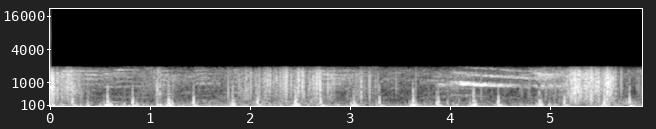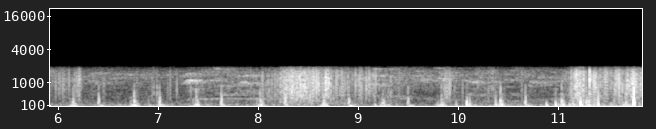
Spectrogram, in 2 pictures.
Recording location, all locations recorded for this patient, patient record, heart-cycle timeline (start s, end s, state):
tricuspid valve (TV)
aortic valve (AV)+pulmonary valve (PV)+tricuspid valve (TV)+mitral valve (MV)
#Age: Child
#Sex: Female
#Height: 136.0 cm
#Weight: 18.5 kg
#Pregnancy status: False
#Murmur: Absent
#Murmur locations: nan
#Most audible location: nan
#Systolic murmur timing: nan
#Systolic murmur shape: nan
#Systolic murmur grading: nan
#Systolic murmur pitch: nan
#Systolic murmur quality: nan
#Diastolic murmur timing: nan
#Diastolic murmur shape: nan
#Diastolic murmur grading: nan
#Diastolic murmur pitch: nan
#Diastolic murmur quality: nan
#Outcome: Abnormal
#Campaign: 2015 screening campaign
0.00	0.32	unannotated
0.32	0.52	diastole
0.52	0.68	S1
0.68	0.82	systole
0.82	0.92	S2
0.92	1.12	diastole
1.12	1.30	S1
1.30	1.40	systole
1.40	1.54	S2
1.54	1.76	diastole
1.76	1.90	S1
1.90	2.06	systole
2.06	2.16	S2
2.16	2.40	diastole
2.40	2.54	S1
2.54	2.68	systole
2.68	2.78	S2
2.78	2.98	diastole
2.98	3.12	S1
3.12	3.28	systole
3.28	3.38	S2
3.38	3.58	diastole
3.58	3.70	S1
3.70	3.88	systole
3.88	3.98	S2
3.98	4.20	diastole
4.20	4.32	S1
4.32	4.48	systole
4.48	4.64	S2
4.64	4.86	diastole
4.86	4.98	S1
4.98	5.14	systole
5.14	5.24	S2
5.24	5.52	diastole
5.52	5.64	S1
5.64	5.78	systole
5.78	5.88	S2
5.88	6.12	diastole
6.12	6.24	S1
6.24	6.40	systole
6.40	6.50	S2
6.50	6.72	diastole
6.72	6.88	S1
6.88	7.02	systole
7.02	7.12	S2
7.12	7.36	diastole
7.36	7.46	S1
7.46	7.64	systole
7.64	7.74	S2
7.74	8.00	diastole
8.00	8.10	S1
8.10	8.26	systole
8.26	8.38	S2
8.38	8.62	diastole
8.62	8.74	S1
8.74	8.90	systole
8.90	9.00	S2
9.00	9.22	diastole
9.22	9.36	S1
9.36	9.50	systole
9.50	9.60	S2
9.60	9.80	diastole
9.80	9.92	S1
9.92	10.04	systole
10.04	10.16	S2
10.16	10.38	diastole
10.38	10.52	S1
10.52	10.68	systole
10.68	10.78	S2
10.78	10.98	diastole
10.98	11.84	unannotated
